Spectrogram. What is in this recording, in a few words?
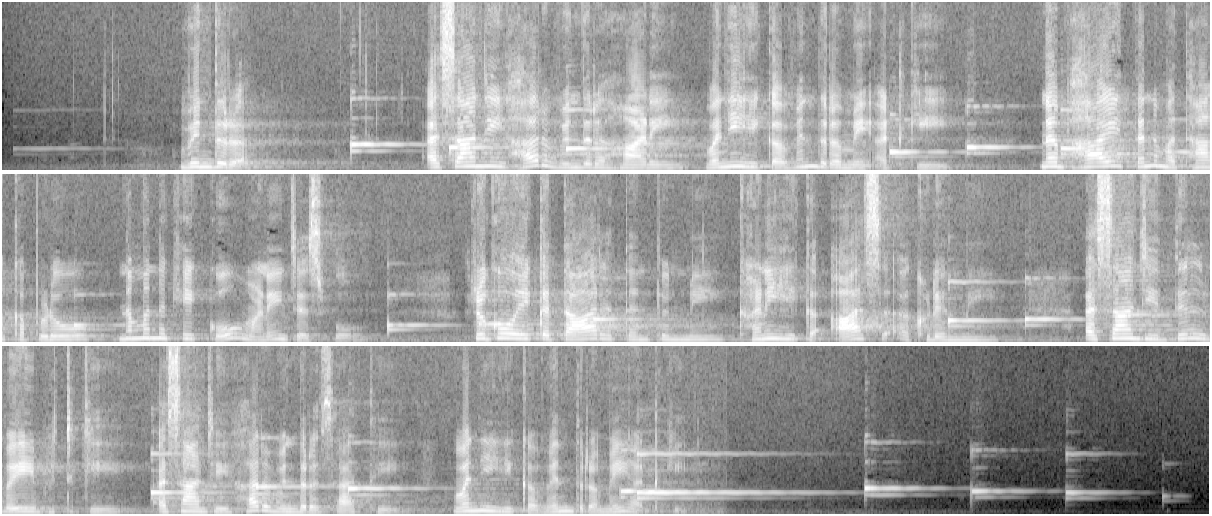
windr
